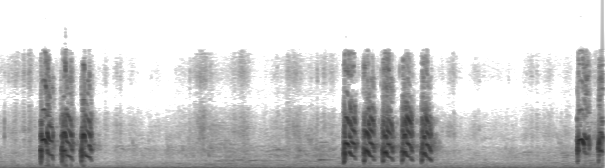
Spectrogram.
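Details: Parrot calling in bursts of harsh, grating squawks: three quick notes, a pause of several seconds, then five more in a row, and another starting at the close.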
